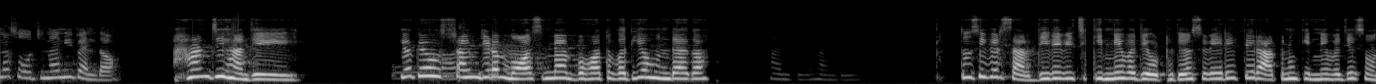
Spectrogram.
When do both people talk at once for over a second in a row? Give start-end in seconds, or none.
4.0-5.5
